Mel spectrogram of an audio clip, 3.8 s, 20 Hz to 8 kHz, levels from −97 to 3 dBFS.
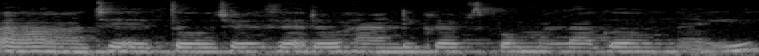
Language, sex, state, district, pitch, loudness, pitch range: Telugu, female, Andhra Pradesh, Anantapur, 190 Hz, -43 LUFS, 190-195 Hz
